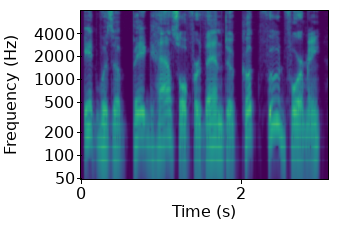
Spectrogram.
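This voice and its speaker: An actor playing an earnest, polite traveler who tells his adventure in an expressive children's story style. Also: medium pitch, normal speed, dry recording, studio quality, natural voice. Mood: earnest storytelling. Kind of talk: scripted children's story narration in character. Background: music.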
